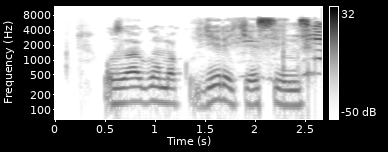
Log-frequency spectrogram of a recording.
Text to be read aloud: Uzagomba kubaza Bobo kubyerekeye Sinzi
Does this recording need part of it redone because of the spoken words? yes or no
yes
